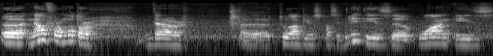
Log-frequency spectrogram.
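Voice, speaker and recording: A Romanian accent at a very slow pace, with long, frequent pauses, ordinary pitch variation, audible room echo and noticeable background noise. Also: man, fairly high pitch for a man. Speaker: engineer and DIY video maker. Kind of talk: tutorial. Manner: halting, many fillers.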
